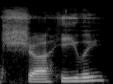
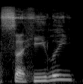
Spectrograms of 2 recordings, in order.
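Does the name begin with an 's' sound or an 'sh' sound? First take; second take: sh; s. First: The name begins with an 'sh' sound. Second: The name begins with a plain 's' sound. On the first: The speaker calls it wrong. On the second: The speaker calls it right.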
